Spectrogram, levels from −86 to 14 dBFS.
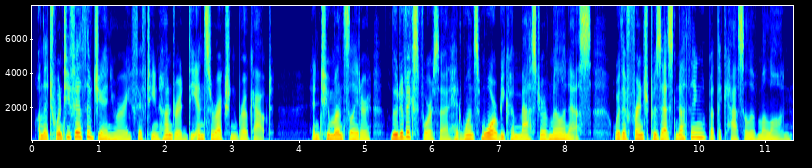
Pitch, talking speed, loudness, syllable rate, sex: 185 Hz, 185 wpm, -20 LUFS, 5.9 syllables/s, female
